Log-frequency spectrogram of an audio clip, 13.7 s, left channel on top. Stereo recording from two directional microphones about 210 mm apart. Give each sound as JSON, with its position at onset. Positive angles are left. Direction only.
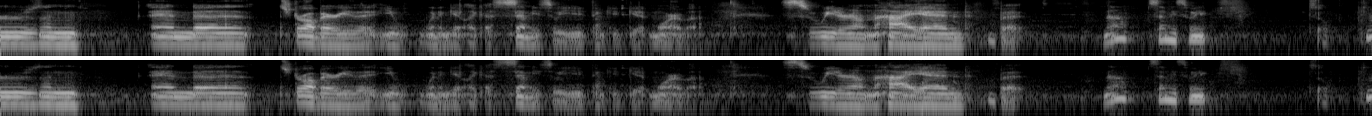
{"t": 0.0, "sound": "mantra", "side_deg": 0}
{"t": 1.5, "sound": "speech", "side_deg": 0}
